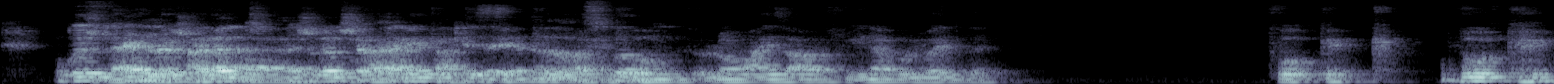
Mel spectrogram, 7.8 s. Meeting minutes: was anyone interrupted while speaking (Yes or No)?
Yes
